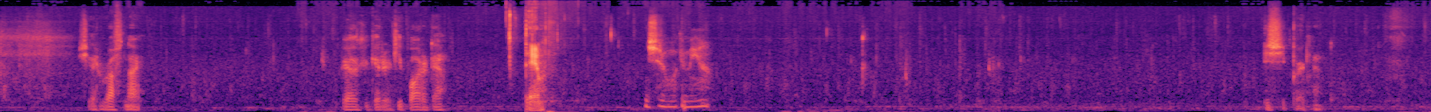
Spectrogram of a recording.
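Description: A young man speaks quietly in a low voice.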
